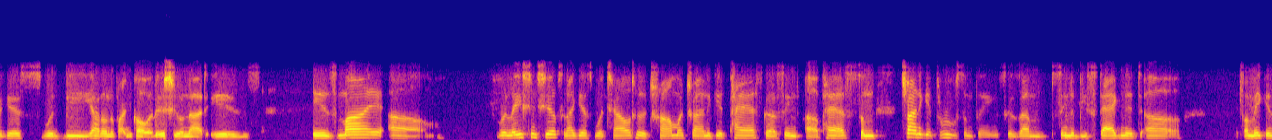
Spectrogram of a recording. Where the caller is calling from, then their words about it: Chicago, Illinois, United States; I'm calling from Chicago.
